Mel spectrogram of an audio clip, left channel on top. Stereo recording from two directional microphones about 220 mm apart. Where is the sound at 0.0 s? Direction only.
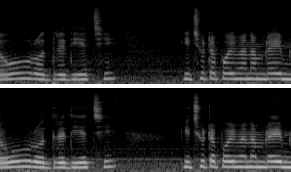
Centre (ahead or behind).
